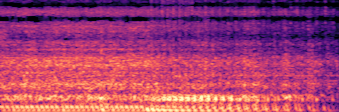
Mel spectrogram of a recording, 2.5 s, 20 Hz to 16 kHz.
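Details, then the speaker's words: 1970 Sears 10XL garden tractor after clutch engagement, kill switch tried: small engine runs with a steady, even low thump, no misses or knocks, then eases off smoothly; runs pretty good; normal running. "So it's perfect. That sounds like it runs pretty good."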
